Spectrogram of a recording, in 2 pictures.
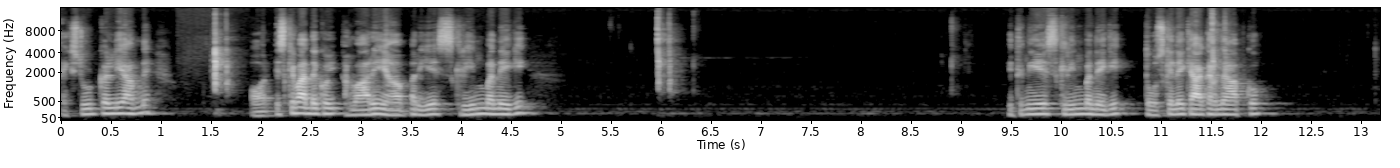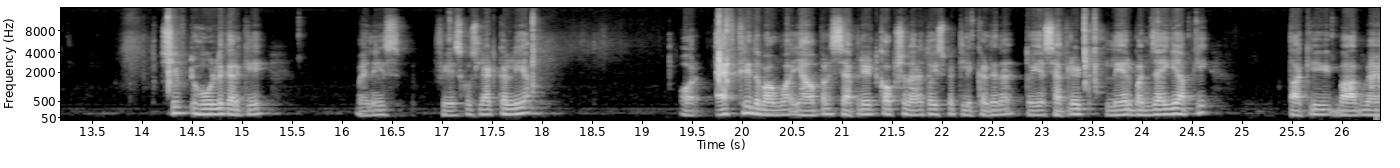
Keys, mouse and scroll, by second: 1.1-1.6 scroll down 1, 1.1 KP_0, 1.6 Tab, 6.0 Tab, 6.4-9.1 middle drag, 11.6 Tab, 12.9-14.3 scroll up 2, 15.6-17.3 shift+drag, 19.9 F3, 23.5 Tab, 24.2 drag, 24.5 click, 26.0 click.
